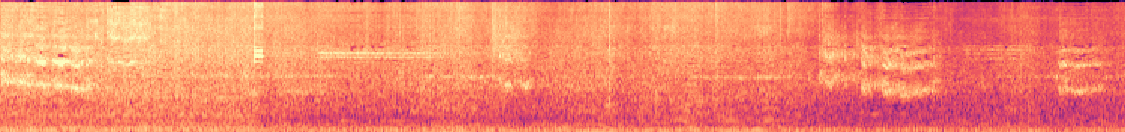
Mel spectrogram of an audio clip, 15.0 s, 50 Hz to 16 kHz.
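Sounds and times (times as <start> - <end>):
tyres screeching in a skid: 0.0 - 4.2, 4.8 - 8.0, 8.7 - 12.8, 14.0 - 15.0.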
